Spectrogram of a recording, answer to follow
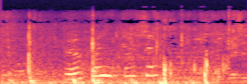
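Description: Footsteps on wooden stair treads: three dull knocks, one step every half second or so.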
